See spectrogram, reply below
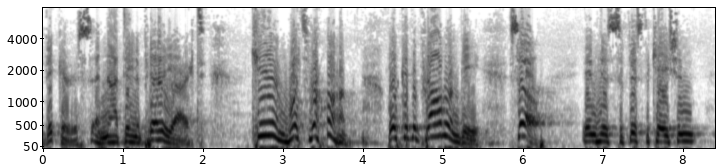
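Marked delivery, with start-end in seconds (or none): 2.6-5.5 mock-innocent child. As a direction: fake concern, sugary and high. Mocking jealous child.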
